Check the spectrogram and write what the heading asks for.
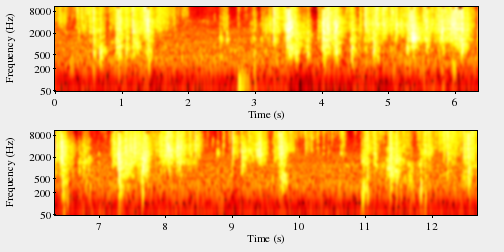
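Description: A Panini basketball trading-card box being opened by hand and its wrapped packs handled: irregular crinkling, rustling and tearing of cellophane, foil and cardboard, with a soft thump about three seconds in.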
